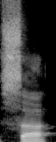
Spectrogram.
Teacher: ایزا، سین زبر سا، سین حروف سفیریہ میں سے ہے، اس میں سیٹی کی آواز آئے گی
